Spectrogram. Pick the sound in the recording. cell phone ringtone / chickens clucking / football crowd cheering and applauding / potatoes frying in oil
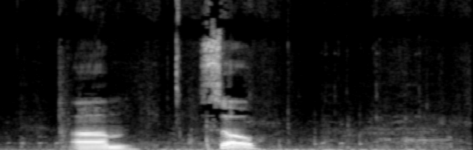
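chickens clucking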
